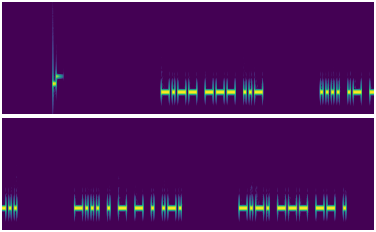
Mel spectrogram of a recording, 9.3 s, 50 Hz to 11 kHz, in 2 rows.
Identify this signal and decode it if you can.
Morse code, heard as a keyed tone, about 36 wpm, 700 Hz. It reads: YOU HAD BETTER COME
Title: 3x Word-Spacing - Sentences from Top 400 Words - 35wpm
